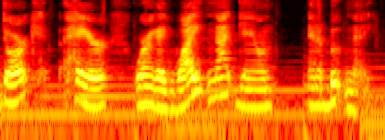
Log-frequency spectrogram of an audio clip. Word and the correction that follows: bonnet: I want to say that's how it's pronounced, or a bonnet. However you want to say it. – Bonnet, okay.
